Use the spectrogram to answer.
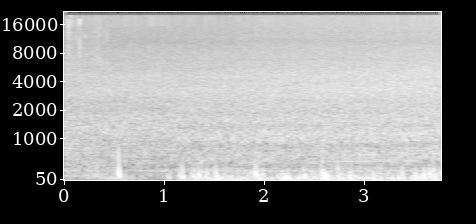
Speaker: That's low speed. I also forgot to mention the fan does adjust. I just have it on the lowest position right now.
